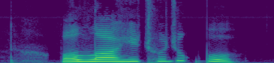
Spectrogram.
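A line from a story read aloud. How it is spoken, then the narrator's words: Shouting. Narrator (Turkish): diye bağırdı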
